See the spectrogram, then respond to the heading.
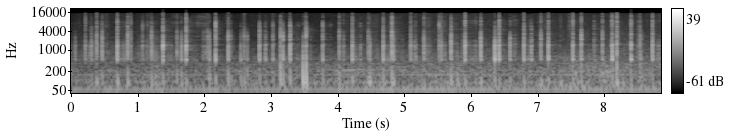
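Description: A small, hollow pink plastic eyelash case, held open with its mirror lid up, is tapped rapidly with long nails. About fifty quick, dry, clicky taps sound out, each bright and very short with almost no ring, over a faint steady background hiss.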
